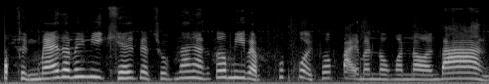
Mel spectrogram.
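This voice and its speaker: A woman's voice: sits high, quick pace, fairly bright tone. A woman role-playing a nurse in a game, teasing and bantering playfully. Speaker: role-play player, a nurse character.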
